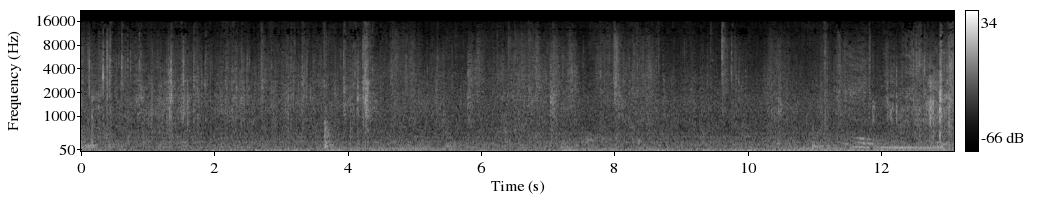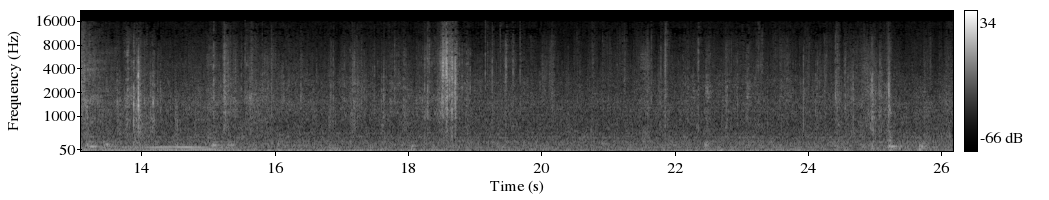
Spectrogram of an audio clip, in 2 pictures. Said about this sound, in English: Our pages turning. Hebrews chapter 9.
